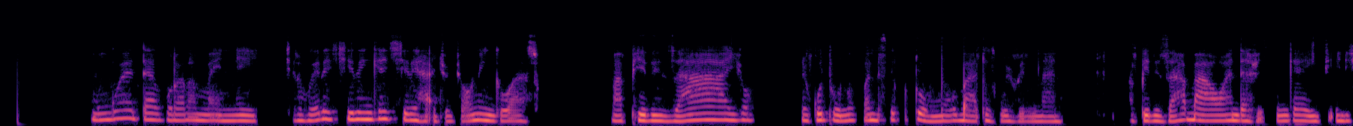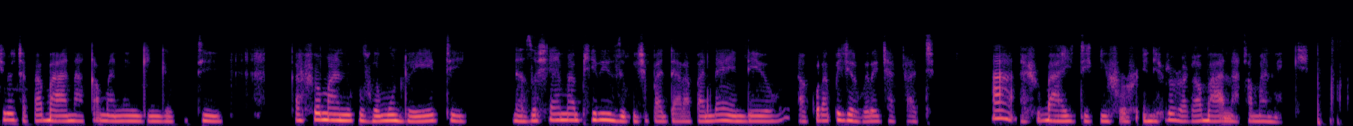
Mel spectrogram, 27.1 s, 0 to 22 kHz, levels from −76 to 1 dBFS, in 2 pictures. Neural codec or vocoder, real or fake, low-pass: none; real; 7.2 kHz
